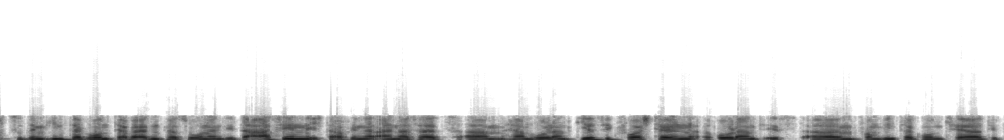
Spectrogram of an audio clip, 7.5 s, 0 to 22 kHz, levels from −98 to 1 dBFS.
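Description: From start to finish the speech sounds rough, noisy, muffled and warbly, with nothing above 3.8 kHz. This is tandem speech coding: the signal passed through a chain of coders (CVSD at 64 kbit/s, G.711 mu-law at 64 kbit/s, then iLBC at 15.2 kbit/s), being decoded and re-encoded at each border. Every stage coded the previous stage's already degraded output, so the damage stacked, and iLBC's model-based coding adds the muffling and warble.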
